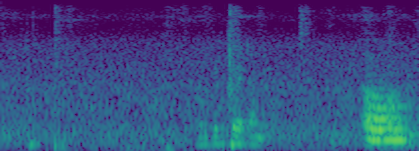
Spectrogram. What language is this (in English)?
Malayalam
